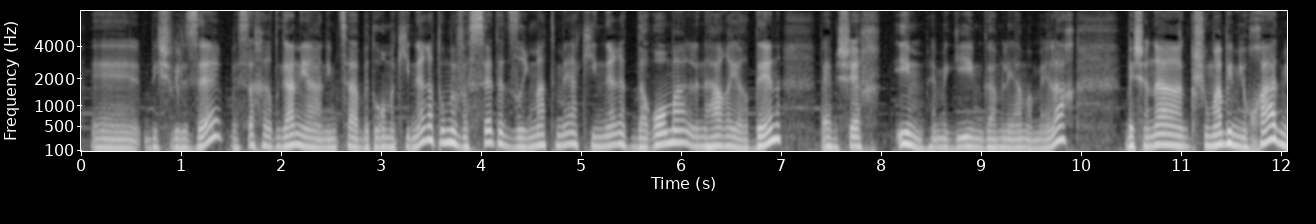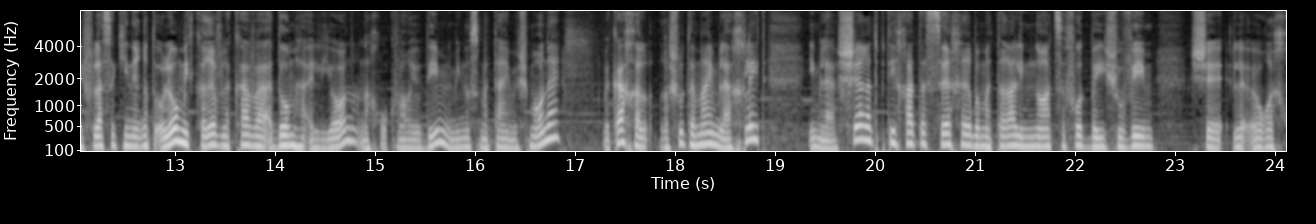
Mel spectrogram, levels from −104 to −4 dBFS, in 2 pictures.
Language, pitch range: Hebrew, 135-170 Hz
